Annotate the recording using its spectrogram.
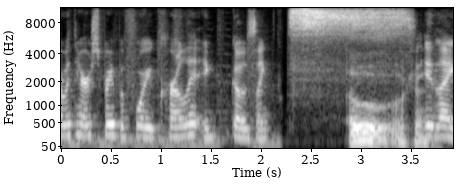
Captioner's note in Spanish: imitando chisporroteo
